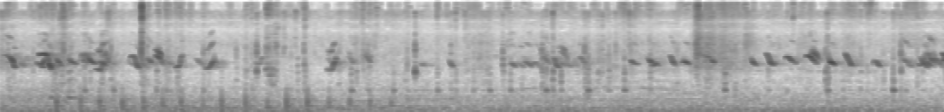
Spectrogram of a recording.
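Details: Baby chickens peeping: a steady stream of thin, high, quickly slurred peeps, several every second, over a constant low rumbling hum.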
